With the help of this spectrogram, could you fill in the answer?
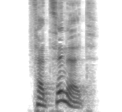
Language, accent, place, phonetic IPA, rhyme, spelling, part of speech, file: German, Germany, Berlin, [fɛɐ̯ˈt͡sɪnət], -ɪnət, verzinnet, verb, De-verzinnet.ogg
- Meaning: second-person plural subjunctive I of verzinnen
